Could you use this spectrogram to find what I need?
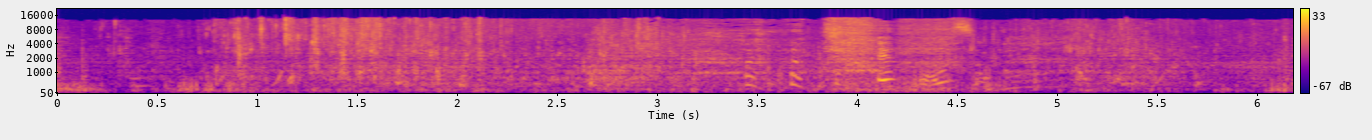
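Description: A hand splashes in the water.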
